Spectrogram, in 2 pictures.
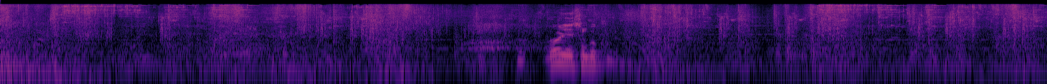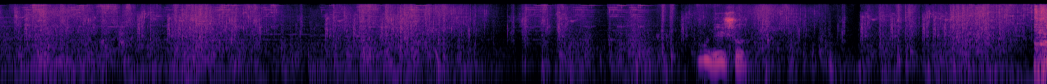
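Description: Game fighting sound effects clash and zap.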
